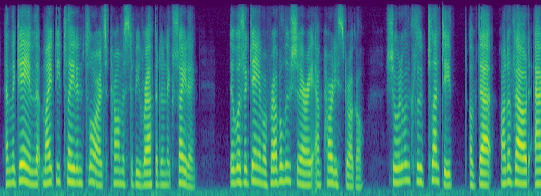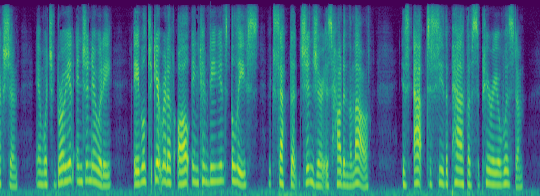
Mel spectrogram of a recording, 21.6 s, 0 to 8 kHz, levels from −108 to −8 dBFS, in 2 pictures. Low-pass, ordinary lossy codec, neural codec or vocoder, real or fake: 7.2 kHz; AAC, 48 kbps; autoencoder, 22.05 kHz, a latent of 192 numbers a frame, VITS, trained on many speakers; fake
